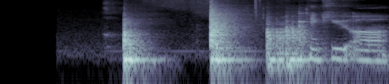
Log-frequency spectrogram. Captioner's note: gavel bangs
